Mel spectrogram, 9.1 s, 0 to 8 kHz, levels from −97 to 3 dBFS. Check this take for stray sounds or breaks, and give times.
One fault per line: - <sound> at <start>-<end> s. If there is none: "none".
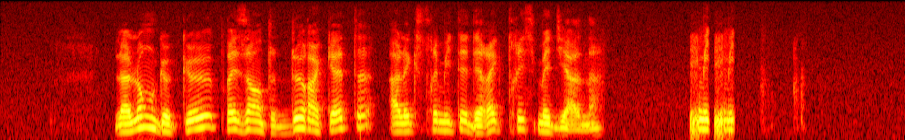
- laugh at 6.9-7.3 s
